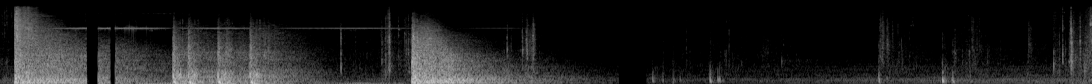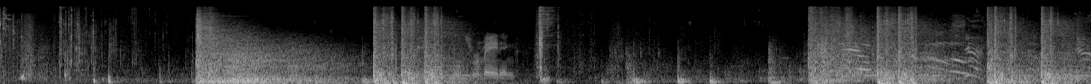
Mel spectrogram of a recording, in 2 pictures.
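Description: Gunfire bursts loudly from a game, with echoing booms.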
